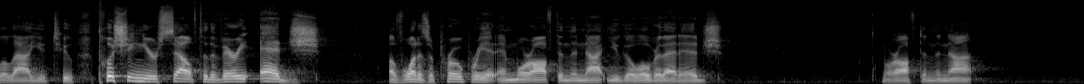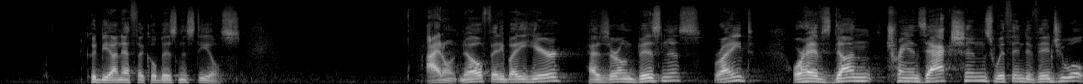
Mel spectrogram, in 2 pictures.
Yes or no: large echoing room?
yes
